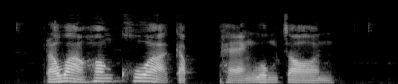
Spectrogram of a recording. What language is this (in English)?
Thai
